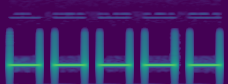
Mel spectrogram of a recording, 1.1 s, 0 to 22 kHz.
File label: SystemMSG; LG B470; AIM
